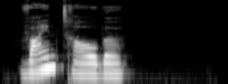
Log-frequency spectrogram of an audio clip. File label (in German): "weintraube", German; fruits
